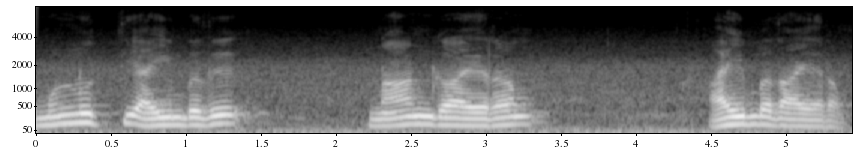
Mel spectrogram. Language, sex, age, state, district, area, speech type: Tamil, male, 60+, Tamil Nadu, Dharmapuri, rural, spontaneous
